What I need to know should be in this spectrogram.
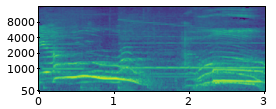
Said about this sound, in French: On essaye un autre bruit? C'est un chien. C'est un chien? Qu'est-ce que ça? C'est un loup.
